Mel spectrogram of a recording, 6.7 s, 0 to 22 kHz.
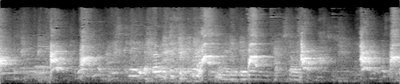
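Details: Two pet West Highland White Terriers, Alfie and Crystal, about seven and eight years old, playing with balloons in a kitchen in 2012; sharp barks roughly once a second, mixed with human speech and a balloon squeak.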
